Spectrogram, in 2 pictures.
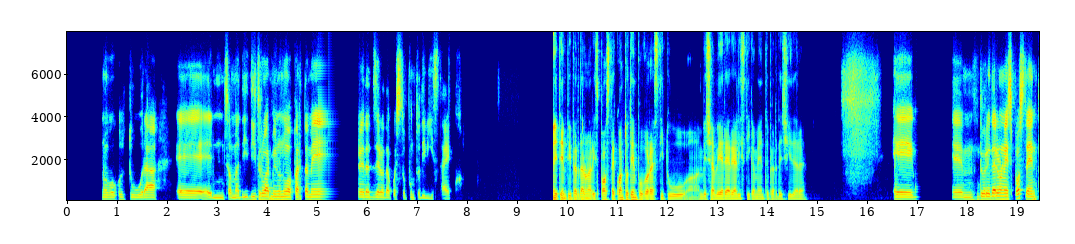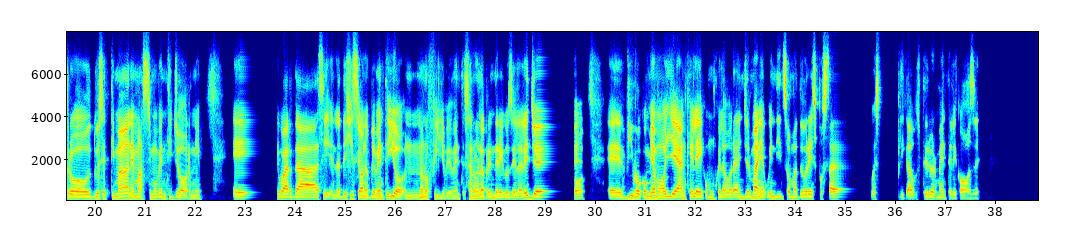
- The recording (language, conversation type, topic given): Italian, advice, Dovrei accettare un’offerta di lavoro in un’altra città?
- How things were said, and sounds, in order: distorted speech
